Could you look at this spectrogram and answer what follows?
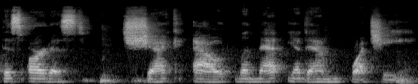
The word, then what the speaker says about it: Yiadom-Boakye: Her name is Lynette Yadom Boachi.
